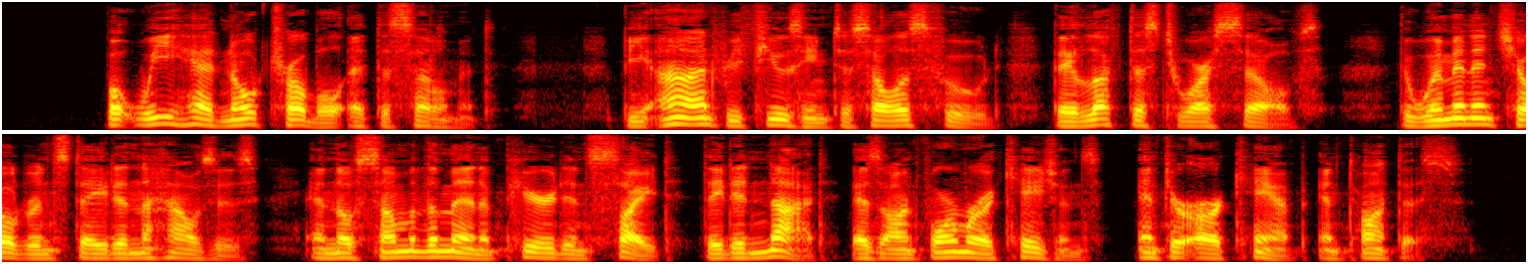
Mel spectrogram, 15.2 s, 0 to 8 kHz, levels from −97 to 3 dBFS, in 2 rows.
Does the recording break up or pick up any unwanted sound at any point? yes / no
no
